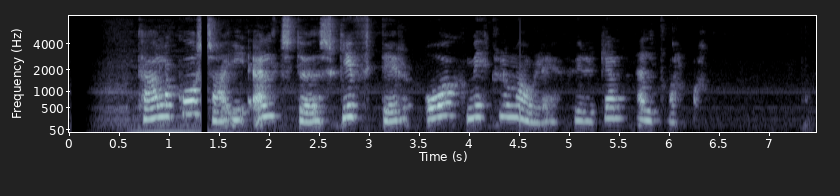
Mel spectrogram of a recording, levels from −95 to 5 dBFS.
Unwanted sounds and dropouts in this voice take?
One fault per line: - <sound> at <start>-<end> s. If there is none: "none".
- dropout at 1.3-1.4 s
